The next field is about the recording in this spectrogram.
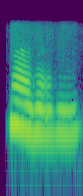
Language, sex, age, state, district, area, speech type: Bengali, female, 60+, West Bengal, Nadia, rural, conversation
